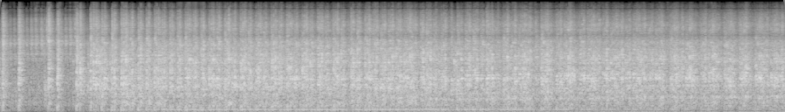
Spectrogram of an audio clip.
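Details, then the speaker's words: Fordson N tractor on TVO, not run for a while, started on choke: cranking catches after a second, then a lumpy, uneven chug with missed beats; kerosene drawn through causes hard starting and rough running until it clears. "Yeah, it's not run for a little while, so yeah, sometimes you get a little bit of kerosene up in, TVO, and it sucks that through. You have to just wait until it clears, a bit of extra petrol through, and eventually it'll catch and go."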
